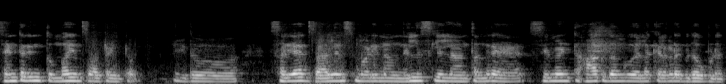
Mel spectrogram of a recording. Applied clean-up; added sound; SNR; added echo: neural separator model SepFormer DNS4.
